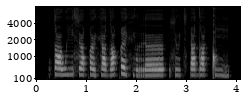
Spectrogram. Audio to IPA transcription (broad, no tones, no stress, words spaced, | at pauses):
tˤʉwi sœqʉfʲʉdˤə qifʲorœ | sʉt͡sʼidˤʉǃi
